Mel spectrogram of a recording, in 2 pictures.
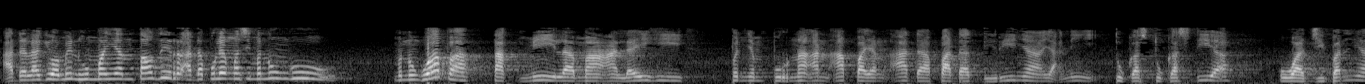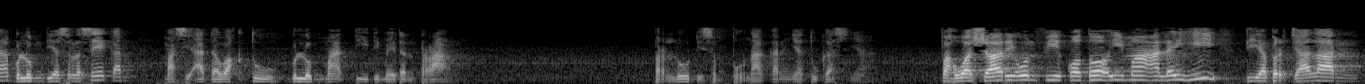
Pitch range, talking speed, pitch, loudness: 130-195 Hz, 100 wpm, 165 Hz, -21 LUFS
